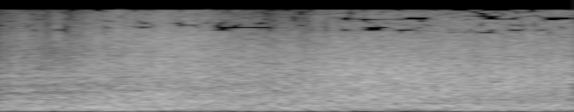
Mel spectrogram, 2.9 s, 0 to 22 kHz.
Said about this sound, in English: And then in quick succession, we're going to get the BE-3 engine to restart. The landing gear will deploy, and then the booster will come in for a nice soft touchdown. There are the drag brakes. Engine restart.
